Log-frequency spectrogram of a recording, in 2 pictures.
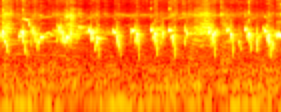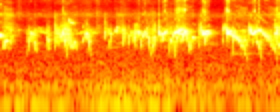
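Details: Lure sound of the cica koreng, the Striated Grassbird: a fast, continuous run of sharp, downward-sweeping chirps, each brief and bright, at high pitch. Faint low background hum.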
